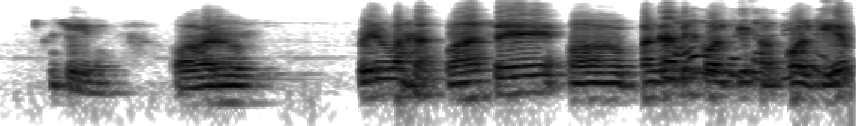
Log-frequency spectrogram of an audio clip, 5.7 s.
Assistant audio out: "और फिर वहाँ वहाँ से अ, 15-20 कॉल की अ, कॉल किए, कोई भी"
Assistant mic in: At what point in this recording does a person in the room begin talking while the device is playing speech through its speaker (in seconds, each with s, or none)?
4.4 s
